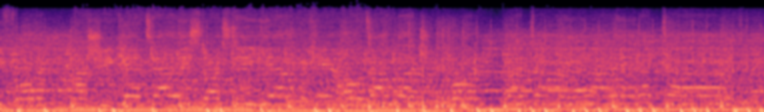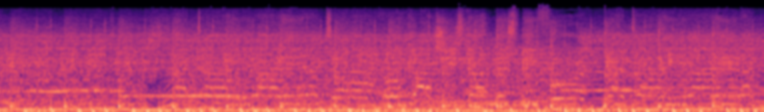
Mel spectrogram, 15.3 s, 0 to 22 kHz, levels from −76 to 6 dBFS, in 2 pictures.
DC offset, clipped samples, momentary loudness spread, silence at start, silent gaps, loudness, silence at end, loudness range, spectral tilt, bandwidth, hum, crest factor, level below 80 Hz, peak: 0.2%; under 0.1%; 1 LU; 0 s; none; -9 LUFS; 0 s; 0 LU; -4 dB/octave; 17.5 kHz; none; 8 dB; -14 dBFS; 0 dBFS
